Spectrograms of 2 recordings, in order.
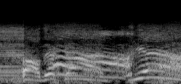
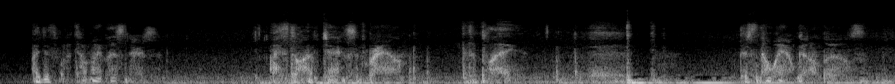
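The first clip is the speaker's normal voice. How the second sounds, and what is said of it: Soft whispered voice. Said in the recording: “Are you doing your soft persona now? ... This is me just whispering to my listeners.”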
